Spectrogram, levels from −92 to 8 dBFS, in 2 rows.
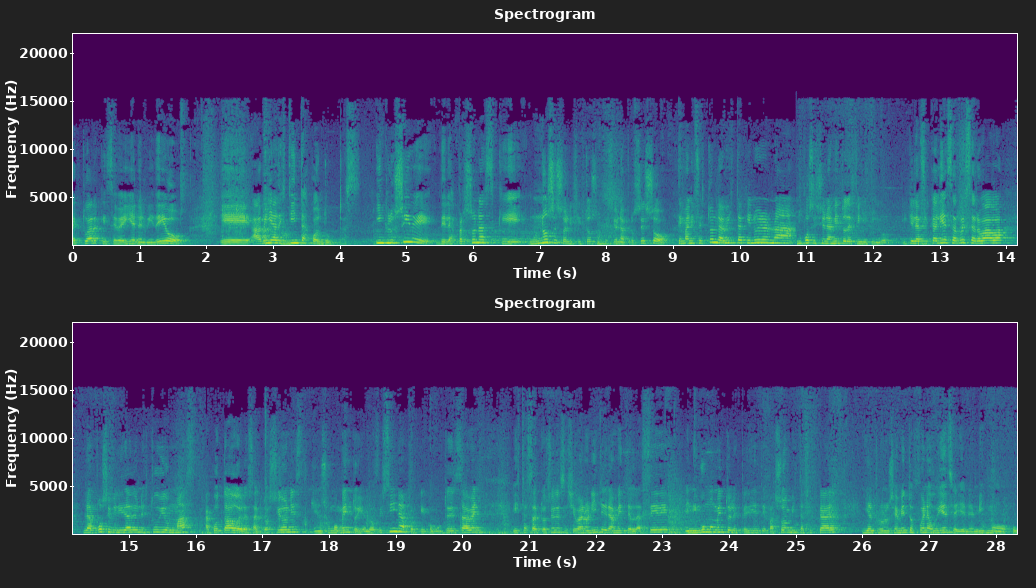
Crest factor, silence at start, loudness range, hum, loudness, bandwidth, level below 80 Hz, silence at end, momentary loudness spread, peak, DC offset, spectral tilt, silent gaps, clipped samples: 14 dB; 0 s; 4 LU; none; -14 LUFS; 15.5 kHz; -64 dBFS; 0 s; 9 LU; 0 dBFS; under 0.1%; -4.5 dB/octave; none; under 0.1%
